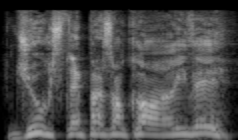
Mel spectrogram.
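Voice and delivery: high, loud questioning call; animated question. A narrator's reading. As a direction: call down urgently for news. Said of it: "s'anima pour demander". (question animée, à voix haute)

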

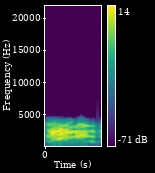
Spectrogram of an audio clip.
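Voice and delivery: high ticklish shriek; being tickled. Real, not acted. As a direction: shriek sharply, very high and loud.

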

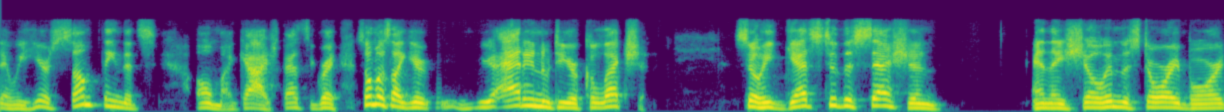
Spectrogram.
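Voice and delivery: usual speaking voice

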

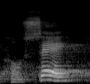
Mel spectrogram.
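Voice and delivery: "Jose" as ho-SAY, stress on the last syllable; accented final syllable. Shown as a demonstration. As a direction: land firmly on the end of "Jose". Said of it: "so that you say Jose".

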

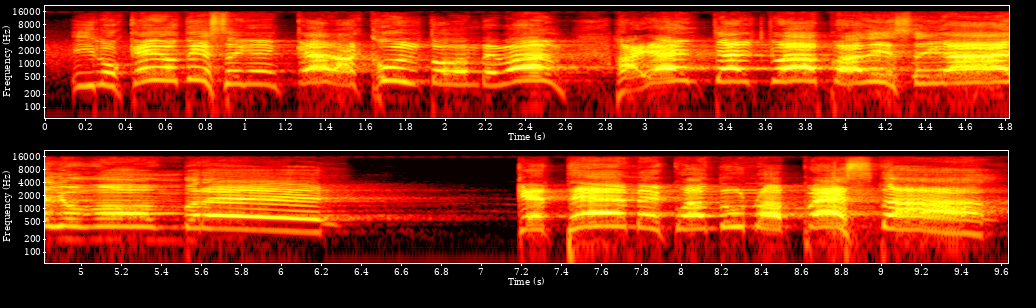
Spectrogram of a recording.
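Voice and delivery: high, loud preaching shout; full-force preaching. Acted. Preacher shouting the pastors' testimony to the church. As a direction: preach it at the top of the voice.

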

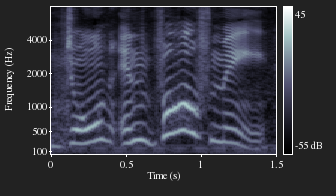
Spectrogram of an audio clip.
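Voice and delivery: slow, loud, high order; Squidward barking. Acted. Cashier warning off his chattering co-worker, slow loud bark. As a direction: bark each word in annoyance. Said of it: "he barked".

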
